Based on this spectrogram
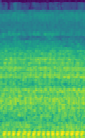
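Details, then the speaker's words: Yamaha motorcycle single, cylinder block with a steel Takayama liner replacing the original: idle beats quickly but rises and falls, never settling; engine still smooth; owner suspects it is still tight. "cuman ini yang saya rasain ya mesin masih halus cuman nah naik turun dia kentol jadi ini suaranya langsamnya belum stabil jadi kayaknya masih seret"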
